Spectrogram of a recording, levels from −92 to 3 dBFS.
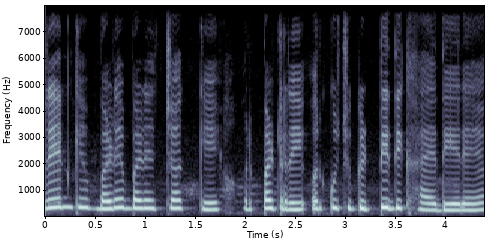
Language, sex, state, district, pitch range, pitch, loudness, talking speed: Hindi, female, Bihar, Katihar, 260-320 Hz, 300 Hz, -15 LUFS, 175 wpm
